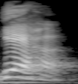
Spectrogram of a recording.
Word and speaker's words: guerra: som do HU e guerra guerra eu falo George Eu não pronuncio o som do uh se não ficaria guerra guerra e não é assim que se pronuncia é guerra então quando eu tenho o que u.e.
